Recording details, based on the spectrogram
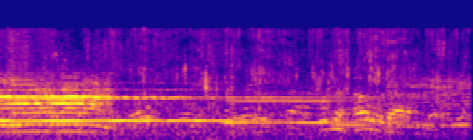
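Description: Cattle on a rural household farm lowing in drawn-out moos, moderately near, with a voice talking over them and faint background noise.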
